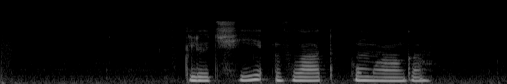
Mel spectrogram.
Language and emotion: Russian, sad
